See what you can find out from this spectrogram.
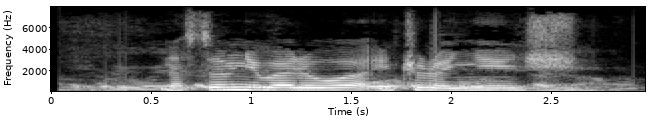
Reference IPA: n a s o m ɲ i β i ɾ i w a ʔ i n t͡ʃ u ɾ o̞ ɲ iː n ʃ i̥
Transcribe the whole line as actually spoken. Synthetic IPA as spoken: n a s o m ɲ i β a ɾ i w a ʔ i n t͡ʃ u ɾ o̞ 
